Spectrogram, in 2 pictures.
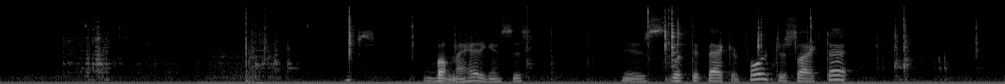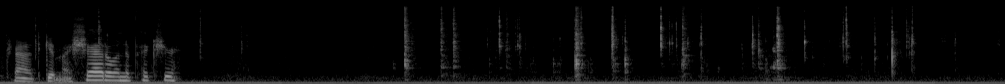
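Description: Plastic parts click and snap together in sharp taps.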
